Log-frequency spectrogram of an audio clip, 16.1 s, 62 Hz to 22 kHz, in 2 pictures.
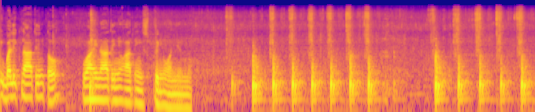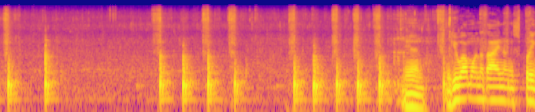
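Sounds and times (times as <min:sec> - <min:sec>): cleaver chopping on wooden block: 0:03.8 - 0:05.7, 0:10.4 - 0:11.6, 0:12.4 - 0:13.9.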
